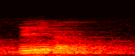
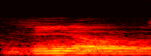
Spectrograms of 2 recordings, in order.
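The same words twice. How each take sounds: First: The word begins with a B sound. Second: The word begins with a V sound. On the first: This is the safer way to say it. "you'll be on the safer side if you pronounce the V as B" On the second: Some native speakers say it this way. "sometimes I hear vino, some other native speakers"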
